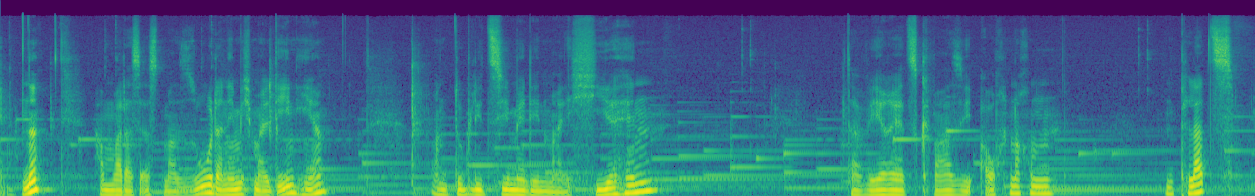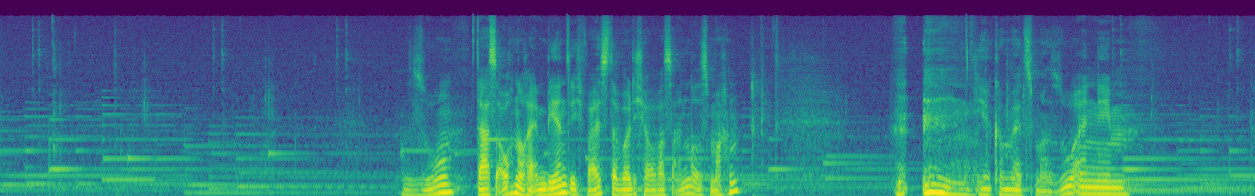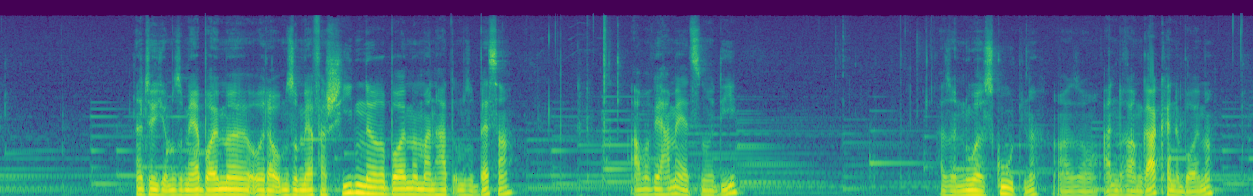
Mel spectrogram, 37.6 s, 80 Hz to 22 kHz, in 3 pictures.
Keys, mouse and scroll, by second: 0.0 F11, 0.0-1.5 drag, 1.0-3.8 right drag, 2.7 KP_7, 4.1 shift+d, 7.5-9.2 drag, 8.4 r, 11.5-13.1 drag, 12.3 s, 13.1-15.1 middle drag, 13.6-17.8 drag, 13.8 s, 15.1 s, 20.0 KP_7, 22.1-24.1 right drag, 22.6 shift+d, 23.7-25.1 drag, 23.9 s, 25.1 middle click, 25.6-26.7 drag, 26.4 a, 26.7-28.6 middle drag, 30.9 KP_7, 33.4-36.6 right drag, 35.3-37.6 middle drag.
